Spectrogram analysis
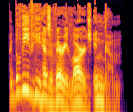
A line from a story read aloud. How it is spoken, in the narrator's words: answered Amelia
